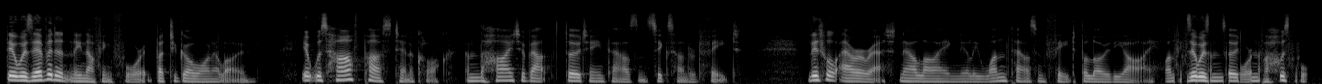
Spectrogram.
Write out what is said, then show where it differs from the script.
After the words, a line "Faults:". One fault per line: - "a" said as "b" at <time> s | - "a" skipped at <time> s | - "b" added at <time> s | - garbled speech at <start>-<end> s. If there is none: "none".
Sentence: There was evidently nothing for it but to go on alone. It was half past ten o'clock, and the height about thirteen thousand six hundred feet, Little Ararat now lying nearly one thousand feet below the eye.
There was evidently nothing for it but to go on alone. It was half past ten o'clock, and the height about thirteen thousand six hundred feet, Little Ararat now lying nearly one thousand feet below the eye. [garbled]
Faults:
- garbled speech at 11.6-13.1 s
